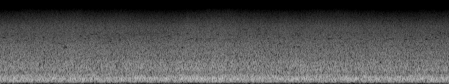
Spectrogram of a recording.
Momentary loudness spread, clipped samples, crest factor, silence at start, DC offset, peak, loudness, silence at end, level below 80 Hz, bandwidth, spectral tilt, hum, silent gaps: 2 LU; under 0.1%; 12 dB; 0 s; under 0.1%; -10 dBFS; -22 LUFS; 0 s; -60 dBFS; 16 kHz; -4.5 dB/octave; none; none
